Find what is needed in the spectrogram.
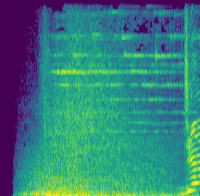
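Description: Trailer opening sound effect: a shimmering, sparkling swell that rises in over the first half second and holds, with faint high ringing tones over a low rumble. Near the end it gives way to a shout.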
